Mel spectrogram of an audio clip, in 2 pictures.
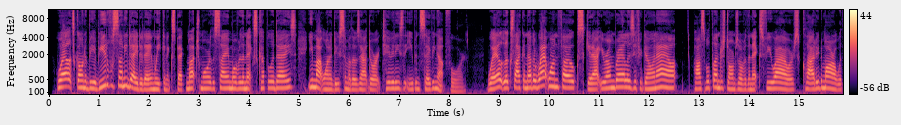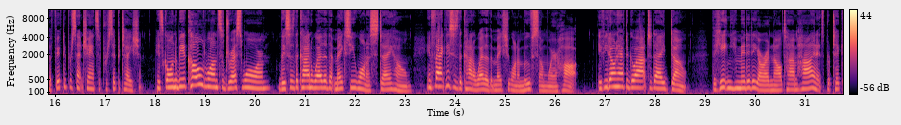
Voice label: Tv Southern Female, news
